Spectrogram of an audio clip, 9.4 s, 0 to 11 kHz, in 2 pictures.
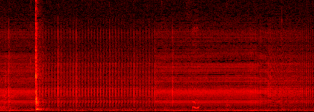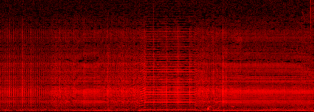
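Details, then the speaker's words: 1976 Octave CAT analog synthesizer, oscillator circuit: a faint, thin, steady buzz with a few wavering tones under quiet room hiss. Oscillator seems to run but output isn't amplified; faulty transistor array suspected. "but there's just something going on with the uh the op amp where the the transistor it sounds like it's actually oscillating it's just not being"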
